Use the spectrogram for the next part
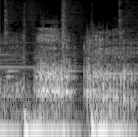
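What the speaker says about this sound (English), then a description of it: "Lion." A cartoon lion gives two loud, close roars, each about half a second long with a brief gap between them, over a steady musical backing in a children's animal animation.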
